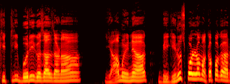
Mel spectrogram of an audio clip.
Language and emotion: Goan Konkani, surprised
